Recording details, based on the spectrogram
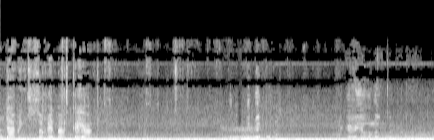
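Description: Car traffic on the SLEX expressway heard from inside a vehicle, a loud continuous low road rumble with vehicle noise throughout and voices talking over it.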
